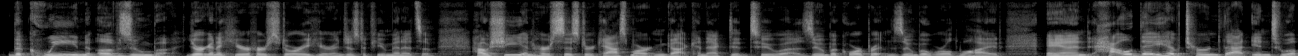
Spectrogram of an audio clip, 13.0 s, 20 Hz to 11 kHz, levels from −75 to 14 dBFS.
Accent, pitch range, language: American, 135-190 Hz, English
